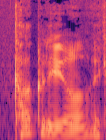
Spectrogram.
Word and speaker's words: cochlea: C O C H L E A 카클리어 이렇게 발음하는데 이게 그 어, 쉽게 얘기해서 우리 저 우리 말로 달팽이관이라고 그러죠.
